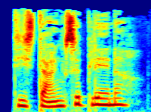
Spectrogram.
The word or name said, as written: distanceblænder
